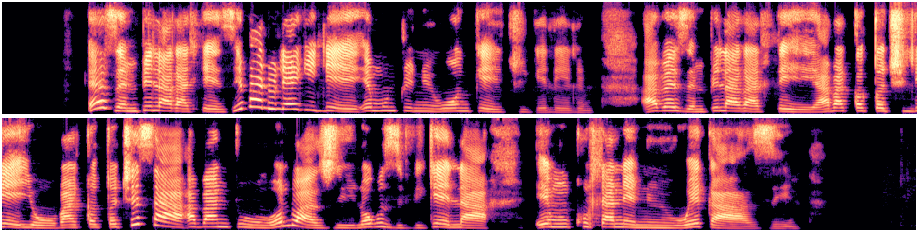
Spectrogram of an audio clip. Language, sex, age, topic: North Ndebele, female, 36-49, health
